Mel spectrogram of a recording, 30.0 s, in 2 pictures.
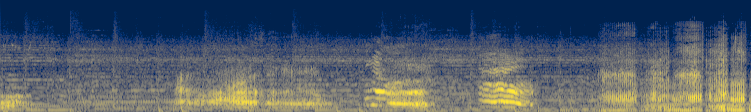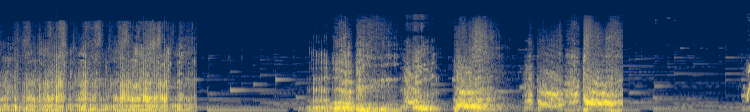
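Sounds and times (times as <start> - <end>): lion roaring: 0.0 - 0.6, 3.4 - 6.7, 7.3 - 8.7, 11.9 - 19.0, 21.1 - 27.5
children's background music: 28.1 - 30.0.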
